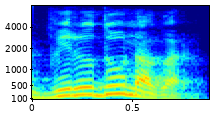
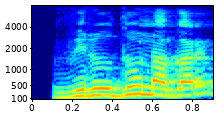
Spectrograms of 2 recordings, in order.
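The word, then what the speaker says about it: விருதுநகர்: है, तो यह है विरुधुनगर। यहाँ मैं लिख देता हूँ इसका सही से उच्चारण, विरुधुनगर या फिर विरुधुनगर भी है, ठीक है, दोनों तरह से आप याद रखेंगे, ऑप्शन नंबर बी हो जाएगा।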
